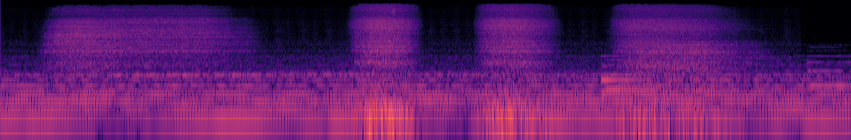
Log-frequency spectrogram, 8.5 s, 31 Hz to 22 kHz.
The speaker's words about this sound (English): We'll do this 10 times and then we'll reverse it to where it will be one inhale and then we'll break our exhale into three parts. So that will sound something like this.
